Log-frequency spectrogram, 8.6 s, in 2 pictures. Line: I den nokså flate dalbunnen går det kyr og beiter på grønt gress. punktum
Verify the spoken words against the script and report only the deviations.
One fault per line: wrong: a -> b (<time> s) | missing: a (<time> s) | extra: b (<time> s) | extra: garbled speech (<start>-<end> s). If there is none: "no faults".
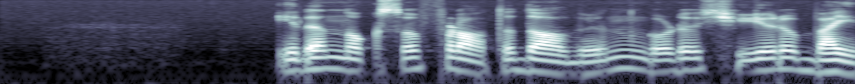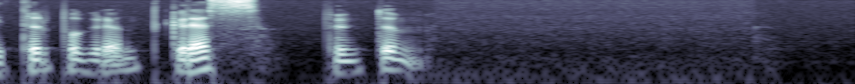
no faults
